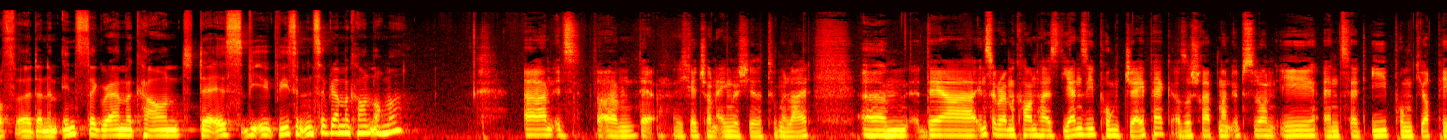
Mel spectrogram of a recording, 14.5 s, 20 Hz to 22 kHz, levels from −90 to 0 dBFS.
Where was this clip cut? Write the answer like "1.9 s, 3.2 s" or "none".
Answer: none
